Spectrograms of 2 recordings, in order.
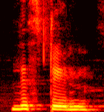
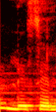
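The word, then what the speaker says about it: listen: ये स्पेलिंग है लिसन, लेकिन अगर हम इसको लेटर बाय लेटर प्रोनाउंस करें तो इसको क्या बोलेंगे, लिस्टिन, जो कि रॉन्ग होगा। इसकी जो करेक्ट प्रोनाउंसिएशन है वो लिसन है, तो यहाँ पर टी साइलेंट है।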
